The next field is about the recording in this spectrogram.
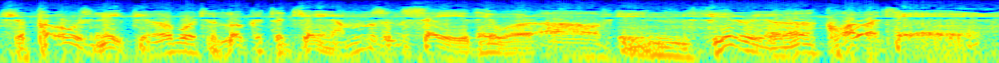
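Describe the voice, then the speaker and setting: An actor in a radio drama playing a sly, greedy frontier schemer with a gravelly voice and deliberate, courtly phrasing. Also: male voice, low voice, wildly swooping pitch, noisy background, full character voice. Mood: sly, scheming. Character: scheming greedy frontier man, sly, smooth-talking and calculating. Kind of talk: old-time radio drama acting. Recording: muffled radio recording with music.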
